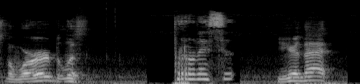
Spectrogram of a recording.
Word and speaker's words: Puroresu: I mean, I asked the computer over here how to pronounce the word, but listen. Puroresu. You hear that? Puroresu.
